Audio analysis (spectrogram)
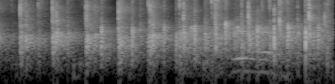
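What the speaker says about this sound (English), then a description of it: "Cue the crowd cheering." Crowd cheering and clapping in a dense, steady burst of applause, with many overlapping hand claps and excited voices blending into a lively roar.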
